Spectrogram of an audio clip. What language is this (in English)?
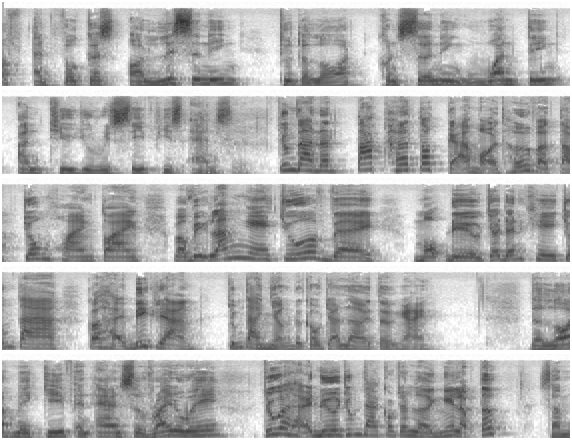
Vietnamese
